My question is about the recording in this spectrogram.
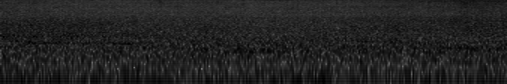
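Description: Faint, steady hum of city traffic, with cars driving past along a busy boulevard.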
